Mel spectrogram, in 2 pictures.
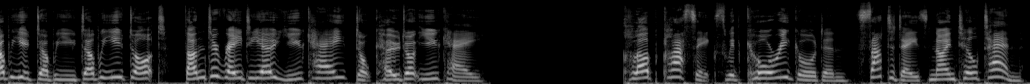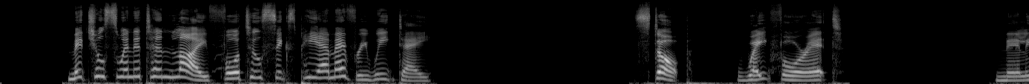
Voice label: Radio Tag; The Takeover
